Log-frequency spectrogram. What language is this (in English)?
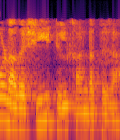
Malayalam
